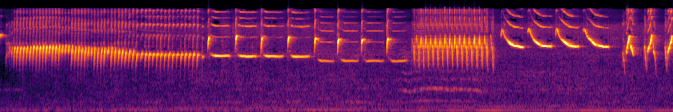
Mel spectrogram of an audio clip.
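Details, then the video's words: Belgian canary giving a varied song: a sustained buzzing trill, evenly spaced clipped notes in paired rows, a dense rattle, then curving downslurred whistles and a few sharp strokes, all high and clear. "Belgian Canary Singing"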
